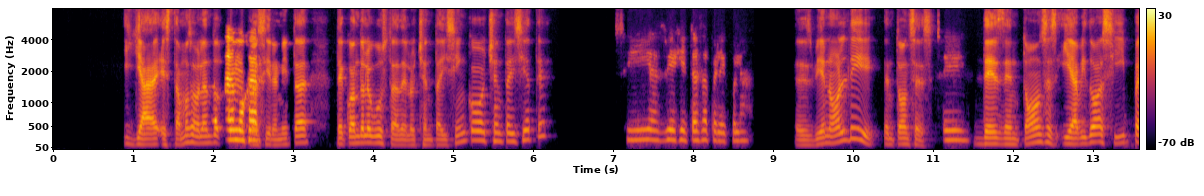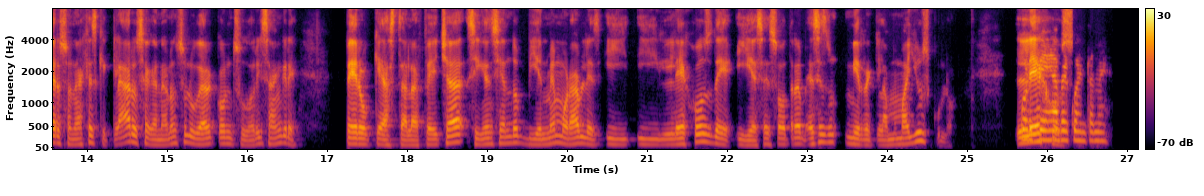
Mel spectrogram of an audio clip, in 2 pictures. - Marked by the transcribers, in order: other background noise; in English: "oldie"
- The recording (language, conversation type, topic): Spanish, podcast, ¿Qué opinas sobre la representación de género en películas y series?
